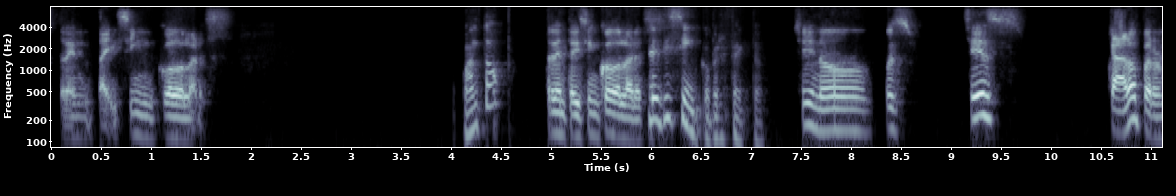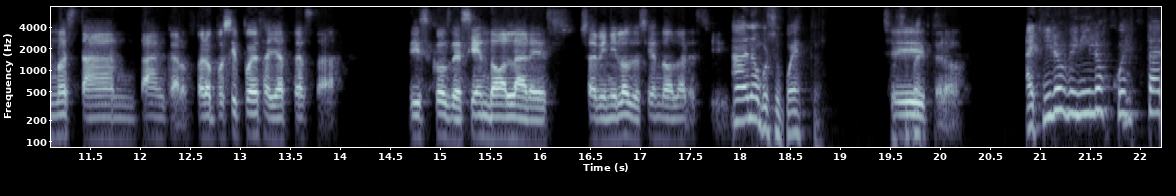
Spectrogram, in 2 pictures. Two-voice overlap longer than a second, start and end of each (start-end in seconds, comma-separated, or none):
none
